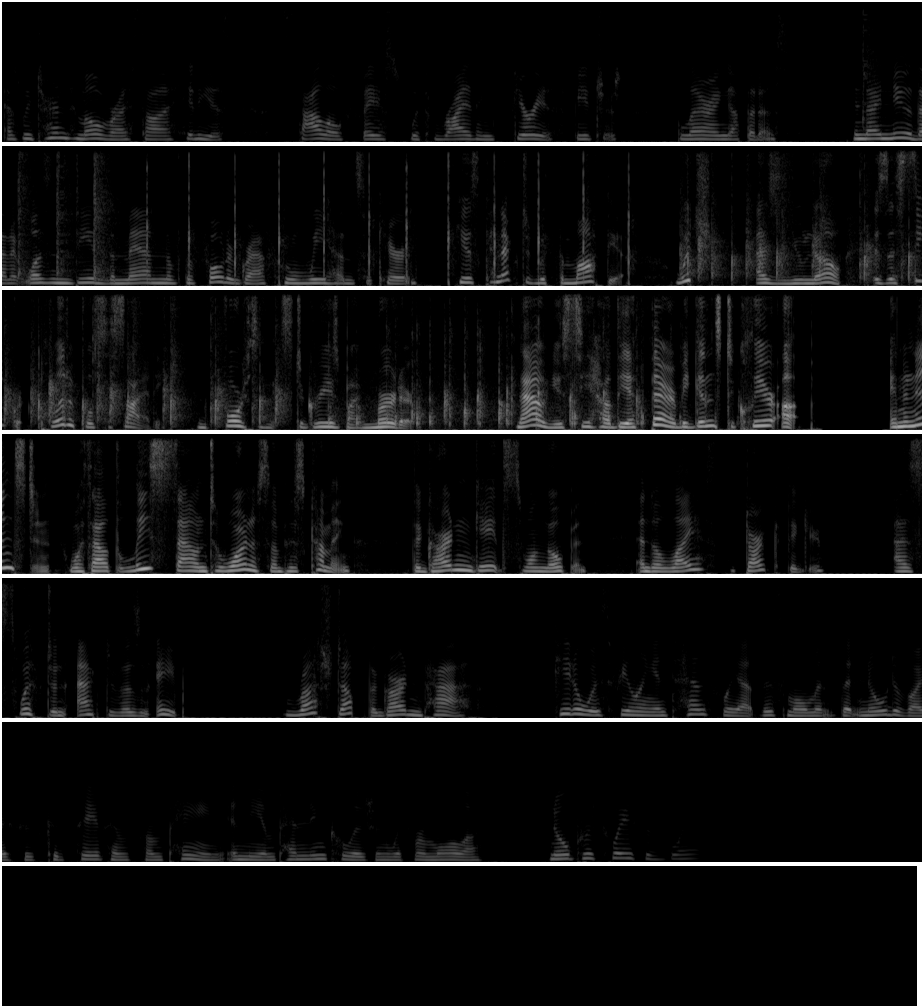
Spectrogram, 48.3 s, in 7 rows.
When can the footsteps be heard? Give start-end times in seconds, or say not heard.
not heard.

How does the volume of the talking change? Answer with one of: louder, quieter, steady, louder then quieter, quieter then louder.
louder then quieter.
